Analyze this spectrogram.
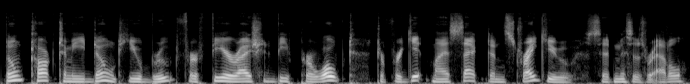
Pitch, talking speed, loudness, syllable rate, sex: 135 Hz, 200 wpm, -18 LUFS, 4.5 syllables/s, male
